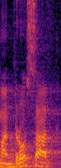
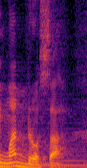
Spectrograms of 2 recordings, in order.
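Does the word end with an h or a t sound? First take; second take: t; h. First: The word ends with a t sound. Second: The word ends with an h sound. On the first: The speaker calls it wrong. "Jadi bukan madrasat" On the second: The speaker calls it right. "tapi madrasah"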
